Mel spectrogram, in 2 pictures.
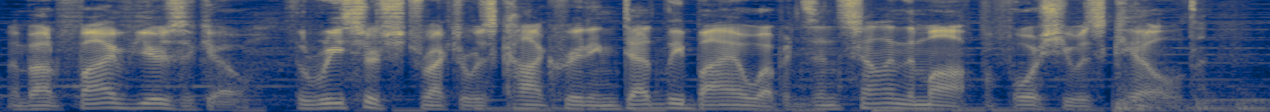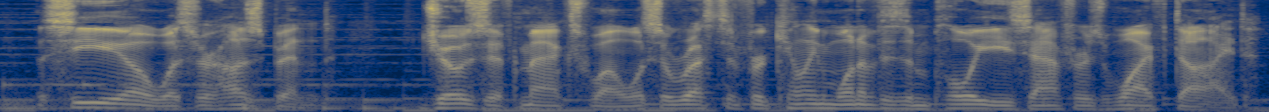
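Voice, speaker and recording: A man's voice: low-pitched, moderate pace, fairly bright tone, soft background music. A man playing a blunt, suspicious police inspector in an audio crime drama. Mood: firm, probing.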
